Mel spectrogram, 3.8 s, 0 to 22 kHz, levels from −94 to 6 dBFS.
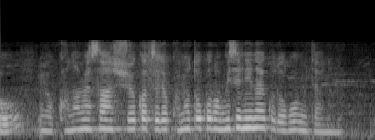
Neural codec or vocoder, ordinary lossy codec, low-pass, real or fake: none; none; 7.2 kHz; real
